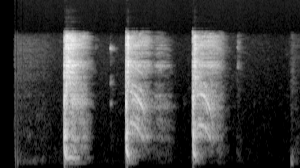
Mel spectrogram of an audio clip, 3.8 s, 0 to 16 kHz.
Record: three_cough_length: 3.8 s
three_cough_amplitude: 30645
three_cough_signal_mean_std_ratio: 0.29
survey_phase: beta (2021-08-13 to 2022-03-07)
age: 45-64
gender: Female
wearing_mask: 'No'
symptom_fatigue: true
smoker_status: Never smoked
respiratory_condition_asthma: false
respiratory_condition_other: false
recruitment_source: REACT
submission_delay: 3 days
covid_test_result: Negative
covid_test_method: RT-qPCR
influenza_a_test_result: Negative
influenza_b_test_result: Negative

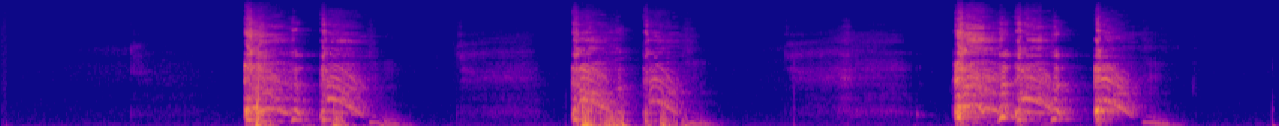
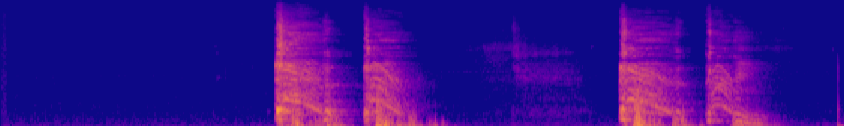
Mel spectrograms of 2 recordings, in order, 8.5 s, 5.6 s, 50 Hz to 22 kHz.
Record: three_cough_length: 8.5 s
three_cough_amplitude: 7778
three_cough_signal_mean_std_ratio: 0.37
cough_length: 5.6 s
cough_amplitude: 6098
cough_signal_mean_std_ratio: 0.36
survey_phase: beta (2021-08-13 to 2022-03-07)
age: 18-44
gender: Male
wearing_mask: 'No'
symptom_cough_any: true
symptom_onset: 7 days
smoker_status: Never smoked
respiratory_condition_asthma: false
respiratory_condition_other: false
recruitment_source: REACT
submission_delay: 3 days
covid_test_result: Negative
covid_test_method: RT-qPCR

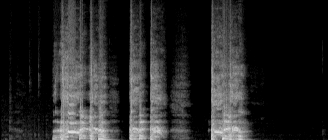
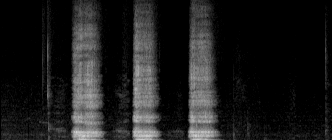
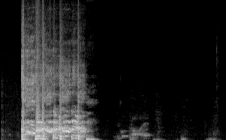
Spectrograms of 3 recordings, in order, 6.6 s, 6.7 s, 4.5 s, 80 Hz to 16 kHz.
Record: three_cough_length: 6.6 s
three_cough_amplitude: 32767
three_cough_signal_mean_std_ratio: 0.52
exhalation_length: 6.7 s
exhalation_amplitude: 32483
exhalation_signal_mean_std_ratio: 0.38
cough_length: 4.5 s
cough_amplitude: 32768
cough_signal_mean_std_ratio: 0.5
survey_phase: alpha (2021-03-01 to 2021-08-12)
age: 65+
gender: Male
wearing_mask: 'No'
symptom_none: true
smoker_status: Never smoked
respiratory_condition_asthma: false
respiratory_condition_other: false
recruitment_source: REACT
submission_delay: 1 day
covid_test_result: Negative
covid_test_method: RT-qPCR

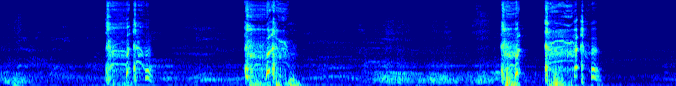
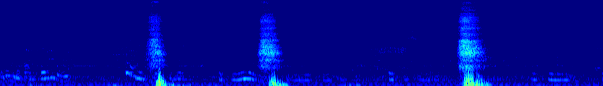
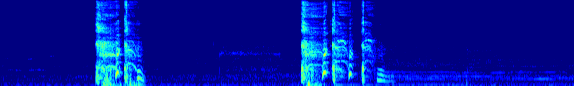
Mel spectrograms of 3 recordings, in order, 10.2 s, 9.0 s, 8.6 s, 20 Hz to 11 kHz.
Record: three_cough_length: 10.2 s
three_cough_amplitude: 16800
three_cough_signal_mean_std_ratio: 0.4
exhalation_length: 9.0 s
exhalation_amplitude: 4409
exhalation_signal_mean_std_ratio: 0.35
cough_length: 8.6 s
cough_amplitude: 11260
cough_signal_mean_std_ratio: 0.33
survey_phase: alpha (2021-03-01 to 2021-08-12)
age: 18-44
gender: Female
wearing_mask: 'No'
symptom_new_continuous_cough: true
symptom_fatigue: true
symptom_fever_high_temperature: true
symptom_headache: true
symptom_change_to_sense_of_smell_or_taste: true
smoker_status: Ex-smoker
respiratory_condition_asthma: false
respiratory_condition_other: false
recruitment_source: Test and Trace
submission_delay: 1 day
covid_test_result: Positive
covid_test_method: RT-qPCR
covid_ct_value: 28.2
covid_ct_gene: ORF1ab gene
covid_ct_mean: 29.3
covid_viral_load: 250 copies/ml
covid_viral_load_category: Minimal viral load (< 10K copies/ml)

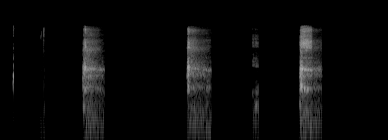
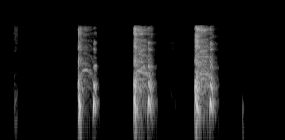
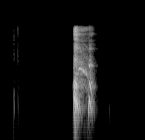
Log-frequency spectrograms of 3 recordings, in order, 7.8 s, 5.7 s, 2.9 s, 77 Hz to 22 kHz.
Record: exhalation_length: 7.8 s
exhalation_amplitude: 5972
exhalation_signal_mean_std_ratio: 0.22
three_cough_length: 5.7 s
three_cough_amplitude: 21719
three_cough_signal_mean_std_ratio: 0.28
cough_length: 2.9 s
cough_amplitude: 24880
cough_signal_mean_std_ratio: 0.25
survey_phase: beta (2021-08-13 to 2022-03-07)
age: 45-64
gender: Female
wearing_mask: 'No'
symptom_none: true
smoker_status: Never smoked
respiratory_condition_asthma: false
respiratory_condition_other: false
recruitment_source: REACT
submission_delay: 9 days
covid_test_result: Negative
covid_test_method: RT-qPCR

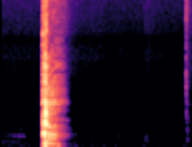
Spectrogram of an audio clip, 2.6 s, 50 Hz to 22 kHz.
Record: cough_length: 2.6 s
cough_amplitude: 25021
cough_signal_mean_std_ratio: 0.2
survey_phase: beta (2021-08-13 to 2022-03-07)
age: 45-64
gender: Female
wearing_mask: 'No'
symptom_none: true
smoker_status: Never smoked
respiratory_condition_asthma: true
respiratory_condition_other: false
recruitment_source: REACT
submission_delay: 3 days
covid_test_result: Negative
covid_test_method: RT-qPCR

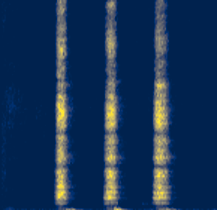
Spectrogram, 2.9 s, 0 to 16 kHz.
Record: exhalation_length: 2.9 s
exhalation_amplitude: 1571
exhalation_signal_mean_std_ratio: 0.4
survey_phase: beta (2021-08-13 to 2022-03-07)
age: 45-64
gender: Female
wearing_mask: 'No'
symptom_runny_or_blocked_nose: true
symptom_headache: true
smoker_status: Never smoked
respiratory_condition_asthma: false
respiratory_condition_other: false
recruitment_source: Test and Trace
submission_delay: 2 days
covid_test_result: Positive
covid_test_method: RT-qPCR
covid_ct_value: 27.4
covid_ct_gene: ORF1ab gene
covid_ct_mean: 27.8
covid_viral_load: 780 copies/ml
covid_viral_load_category: Minimal viral load (< 10K copies/ml)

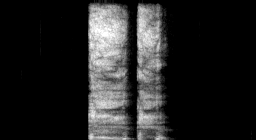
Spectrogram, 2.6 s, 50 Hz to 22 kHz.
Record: cough_length: 2.6 s
cough_amplitude: 10576
cough_signal_mean_std_ratio: 0.41
survey_phase: alpha (2021-03-01 to 2021-08-12)
age: 18-44
gender: Female
wearing_mask: 'No'
symptom_cough_any: true
symptom_diarrhoea: true
symptom_fever_high_temperature: true
symptom_headache: true
symptom_change_to_sense_of_smell_or_taste: true
symptom_onset: 4 days
smoker_status: Ex-smoker
respiratory_condition_asthma: true
respiratory_condition_other: false
recruitment_source: Test and Trace
submission_delay: 2 days
covid_test_result: Positive
covid_test_method: RT-qPCR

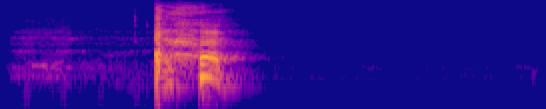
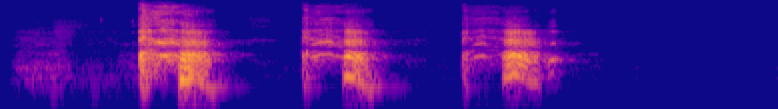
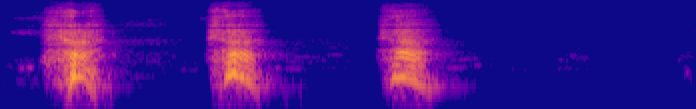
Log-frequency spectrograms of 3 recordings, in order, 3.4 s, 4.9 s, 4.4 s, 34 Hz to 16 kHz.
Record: cough_length: 3.4 s
cough_amplitude: 32767
cough_signal_mean_std_ratio: 0.25
three_cough_length: 4.9 s
three_cough_amplitude: 27418
three_cough_signal_mean_std_ratio: 0.35
exhalation_length: 4.4 s
exhalation_amplitude: 30164
exhalation_signal_mean_std_ratio: 0.33
survey_phase: beta (2021-08-13 to 2022-03-07)
age: 45-64
gender: Male
wearing_mask: 'No'
symptom_none: true
smoker_status: Ex-smoker
respiratory_condition_asthma: false
respiratory_condition_other: false
recruitment_source: REACT
submission_delay: 3 days
covid_test_result: Negative
covid_test_method: RT-qPCR
influenza_a_test_result: Negative
influenza_b_test_result: Negative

